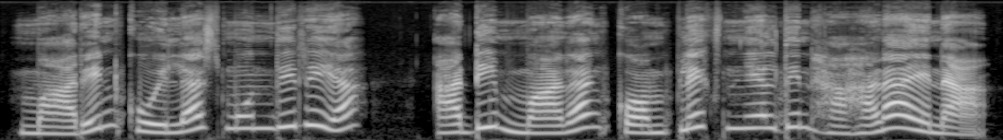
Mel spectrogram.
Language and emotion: Santali, surprised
